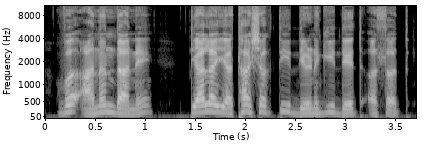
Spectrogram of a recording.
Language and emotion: Marathi, neutral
